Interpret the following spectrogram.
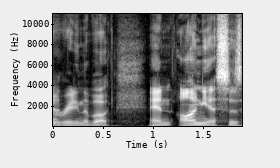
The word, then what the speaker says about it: Agnes: reading the book and Anus is how it's pronounced in pronounced in the movie at least. Yeah, in the movie. Yeah. Which I think is like the correct pronunciation per the time period.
